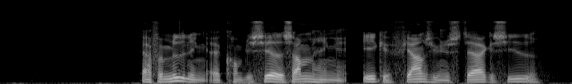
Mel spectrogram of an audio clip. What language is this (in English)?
Danish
